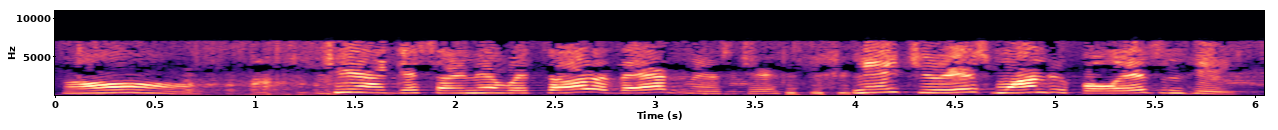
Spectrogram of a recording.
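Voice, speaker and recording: A woman's voice: extremely high pitch, unhurried, bright, forceful tone, heavily acted. A woman playing an inquisitive, cheeky little girl with childlike verbal tics in a 1940s radio comedy. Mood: innocent, teasing. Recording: noisy, muffled 1940s radio recording.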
